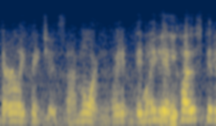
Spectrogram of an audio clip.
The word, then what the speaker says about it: Morton: Moulton. – Spell that last name for me. – M-O-R-T-O-N. Moulton. – Oh, Morton. – Morton. – A.B. Morton, okay.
